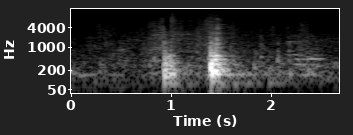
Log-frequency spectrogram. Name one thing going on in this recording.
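A leather saddle thumps as it is lifted and set down.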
